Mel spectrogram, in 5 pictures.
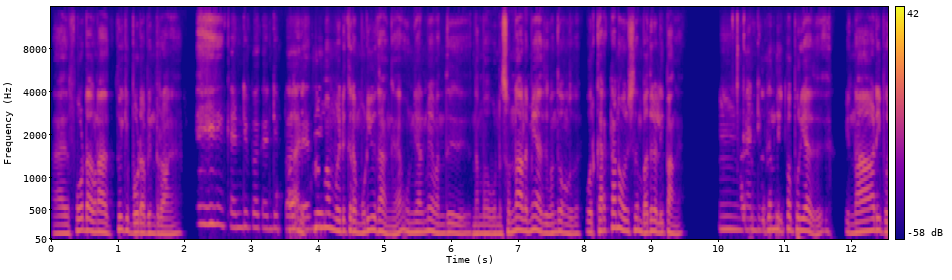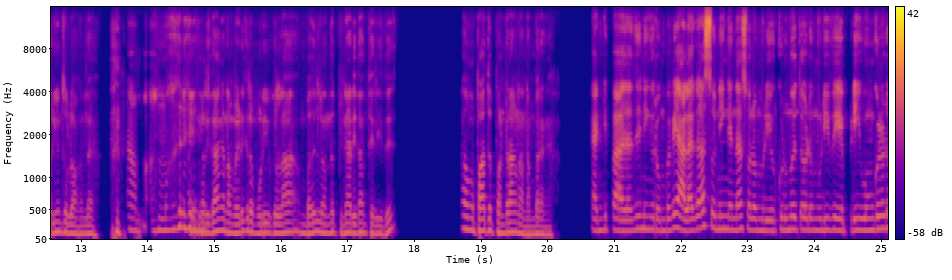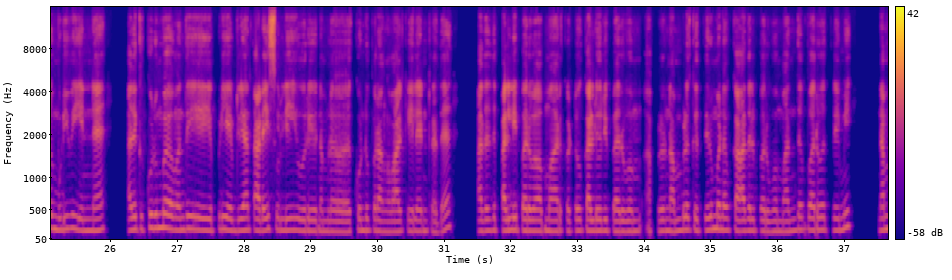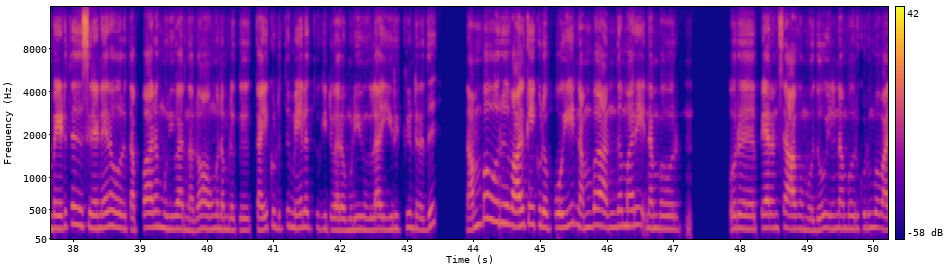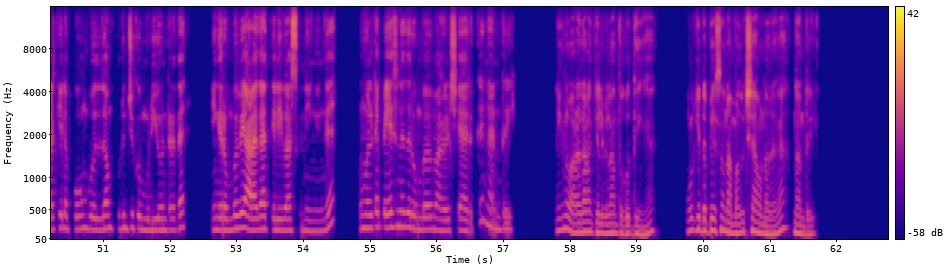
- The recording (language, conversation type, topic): Tamil, podcast, குடும்பம் உங்கள் முடிவுக்கு எப்படி பதிலளித்தது?
- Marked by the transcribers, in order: chuckle; drawn out: "பின்னாடி"; chuckle; laughing while speaking: "ஆமா"; horn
